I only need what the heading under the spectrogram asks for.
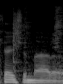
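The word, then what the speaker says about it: Kaytranada: Houston, like, cause you mentioned K-Tronada, right? That's how you pronounce it.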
